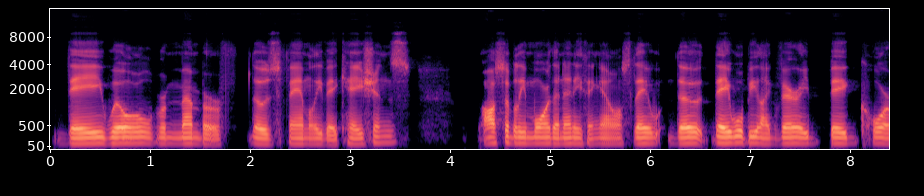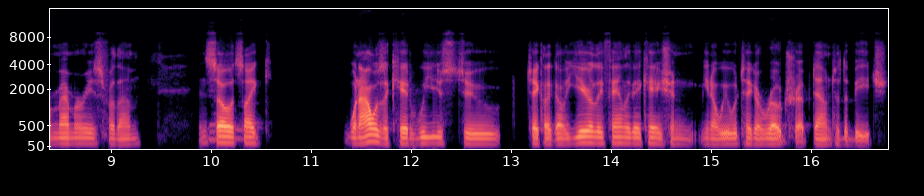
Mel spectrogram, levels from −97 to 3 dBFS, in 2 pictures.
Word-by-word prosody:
they 110 +2 +5
will 115 0 +4
remember 105 -1 -1
f - - -13 0.2
those 100 -3 +1
family 100 0 -2
vacations, 105 +7 -3 0.7
possibly, 115 +1 +2
more 110 +1 +2
than 105 -1 -1
anything 105 -1 -3
else. 105 -1 -3
They 110 0 +3
w 110 0 -2
the 110 +1 +5
they 115 -2 +8
will 120 +1 +2
be, 115 +1 0
like, 100 -2 -2
very 110 0 +3 0.2
big 110 0 +1
core 110 -2 -1
memories 105 0 -5
for 100 - -8
them, 95 +1 -9 0.6
and - - -16
so, 120 -1 +5
it's 100 - -5
like 115 -2 -2 0.8
when - - -1
I - - +6
was 140 -1 +3
a - - -3
kid, 105 0 -1
we 110 +3 -5
used 115 0 -8
to 100 -2 -4 0.3
take - - 0
like - - -2
a 100 -1 -1
yearly 115 +1 +1
family 115 -1 -3
vacation, 100 -4 -5
you 105 - -12
know? 95 - -3
We 100 - -2
would 105 - -4
take 105 - -5
a - - -1
road 100 +1 0
trip - - -6
down 95 -1 -3
to - - -12
the - - -9
beach, - - -9
110 Hz, 195 wpm, -24 LUFS, 100-115 Hz, 0.8 s, they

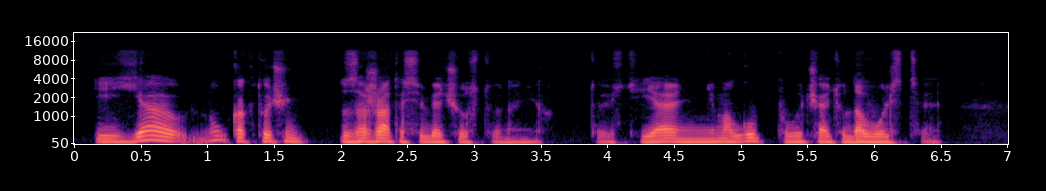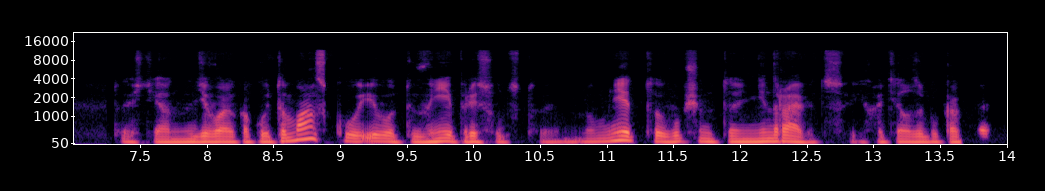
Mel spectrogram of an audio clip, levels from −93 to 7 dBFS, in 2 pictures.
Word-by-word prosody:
и 105 - -1
я, 105 +11 +4
ну, 140 +5 -3
как-то 125 -2 +1
очень 110 -1 -3 0.3
зажато 110 0 +3
себя 95 +3 0
чувствую 90 0 -7
на 85 0 -7
них. 90 +1 -11 0.3
То 95 - -13
есть 90 -3 -12
я 105 +3 +4
не 100 0 0
могу 105 +4 +2
получать 100 -1 -1
удовольствие. 95 -1 +1 0.8
То - - -9
есть 85 -1 -9
я 95 -1 -1
надеваю 95 0 +2
какую-то 90 +3 -1
маску 175 - +1
и 120 - 0
вот 105 -6 +1
в 95 -1 -1
ней 115 +3 +3
присутствую. 90 0 -5 0.2
Ну 100 0 -6
мне 140 +5 +5
это, 135 -6 +1
в 95 +1 +1
общем-то, 100 -2 -3
не 100 +2 +2
нравится, 100 -7 0
и 100 - -17
хотелось 95 +2 -3
бы 95 - -3
как-то 95 0 -4
100 Hz, 165 wpm, -27 LUFS, 95-105 Hz, 0.8 s, мне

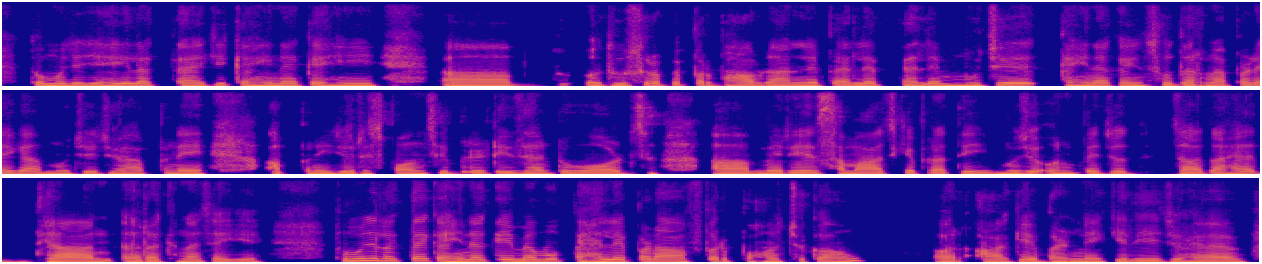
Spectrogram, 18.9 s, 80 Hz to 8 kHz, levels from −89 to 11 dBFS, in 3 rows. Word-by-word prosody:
तो - - +2
मुझे 165 +2 +5
यही 170 -2 +3
लगता 160 -1 0
है, 155 - +2
कि 180 - 0
कहीं 150 0 +4
न 160 +1 +4
कहीं 155 +2 +3 0.4
अ, 140 -1 +3 0.5
दूसरों 150 +3 0
पर 165 - -2
प्रभाव 135 -5 0
डालने 135 0 +1
पहले 140 +4 +2
पहले 150 -2 0
मुझे 160 +5 +5 0.2
कहीं 145 -1 +3
न 155 - +2
कहीं 145 0 0
सुधरना 135 -1 0
पड़ेगा। 135 +3 0
मुझे 150 -1 -1
जो 155 0 -2
है 145 - 0
अपने 145 +2 0 0.4
अपनी 145 -1 -1
जो 150 - +1
रिस्पॉन्सिबिलिटीज़ 140 +1 -1
टुवर्ड्स 130 -1 -1 0.3
अ, 125 0 +3
मेरे 135 +1 +2
समाज 125 -1 0
के 140 - +1
प्रति 140 +7 0
मुझे 145 0 +3
उन 155 -4 +1
पे 150 - +1
जो 150 +1 -1
ज़्यादा 135 -2 -2
है 155 +4 +1
ध्यान 135 -2 0 0.2
रखना 125 -2 -2
चाहिए। 115 -1 -4 0.4
तो 200 - +2
मुझे 210 +2 +5
लगता 200 0 0
है - - +2
कहीं 165 -5 +2
न 175 +1 +2
कहीं - - +4
मैं 180 - +4
वो 185 +1 +2
पहले 150 +4 +3
पड़ाव 145 -4 0
पर 155 - +1
पहुँच 145 +2 -2
चुका 135 - -4
हूँ, 165 +10 -1 0.4
और 135 - 0
आगे 130 +4 0
बढ़ने 130 +1 0
के 140 -1 -2
लिए 135 0 0
जो 130 0 -2
है 125 0 0
140 Hz, 210 wpm, -22 LUFS, 135-155 Hz, 0.5 s, मुझे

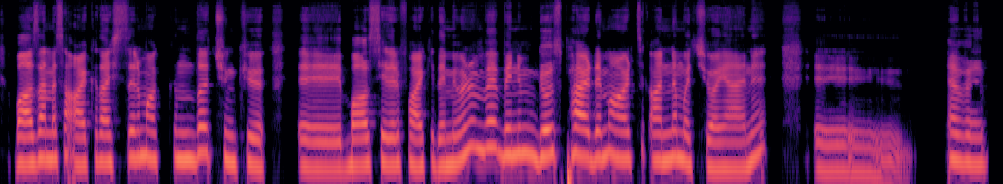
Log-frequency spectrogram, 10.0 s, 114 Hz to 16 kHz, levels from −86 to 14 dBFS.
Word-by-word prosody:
bazen 210 +3 +4
mesela 230 +3 -1
arkadaşlarım 215 +4 0
hakkında 235 +2 0
çünkü, 210 -6 -2 0.3
eee, 180 -1 0
bazı 195 +1 +1
şeyleri 200 -1 +1
fark 195 -1 0
edemiyorum 220 +10 0
ve 310 -4 +2
benim 260 -1 +3
göz 250 +1 +3
perdemi 245 0 +3
artık 235 +2 0
annem 225 +1 +2
açıyor, 190 -3 -2
yani. 180 - -2 0.5
Eee, 155 - -8 0.5
evet. 210 -2 -2
215 Hz, 120 wpm, -22 LUFS, 190-240 Hz, 0.5 s, bazen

